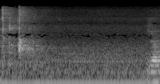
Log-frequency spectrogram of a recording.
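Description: Beaten eggs poured into a mixing bowl of creamed margarine and sugar: soft and faint, with one light tap just after the start, over a steady low hum.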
